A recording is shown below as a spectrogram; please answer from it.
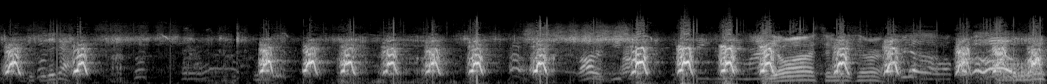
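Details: During boar-hunting training in Turkey, the dogs Kopoy and Barak bay in a steady chain of sharp barks, roughly two per second, mixed with rising and falling howling yelps and a faint human voice.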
